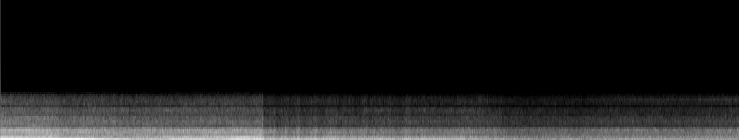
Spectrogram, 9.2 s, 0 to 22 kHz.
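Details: Mercedes R129 300 petrol engine settles from a rev into an uneven, stumbling rough idle that misses now and then; it misfired once, then twice, and now runs rough.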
